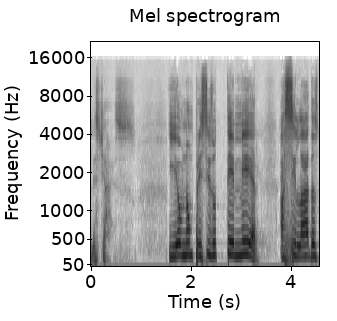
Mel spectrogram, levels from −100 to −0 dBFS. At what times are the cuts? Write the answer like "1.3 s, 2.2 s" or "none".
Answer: 1.5 s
